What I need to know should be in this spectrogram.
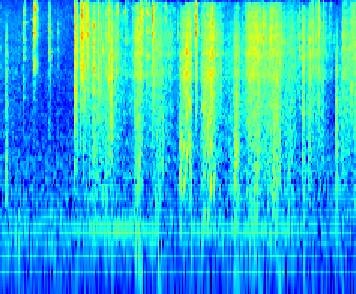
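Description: Gear clicks and rattles as a weapon is swapped.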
